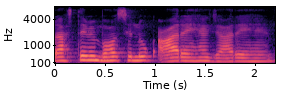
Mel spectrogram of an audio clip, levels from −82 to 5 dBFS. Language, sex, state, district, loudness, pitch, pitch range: Hindi, female, Bihar, Begusarai, -23 LUFS, 190 Hz, 170-205 Hz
